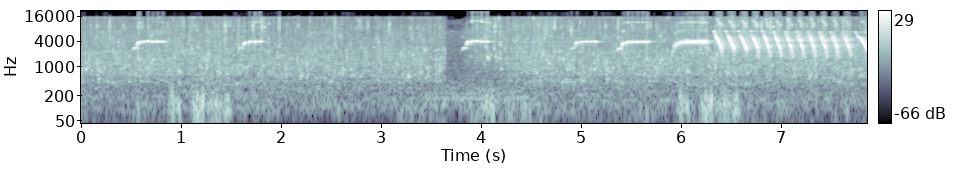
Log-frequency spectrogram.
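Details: Canary song played to coax a silent canary back into singing: spaced short rising whistles, a brief gap, more upslurred notes, then a fast, bright repeated trill to the end.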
